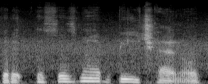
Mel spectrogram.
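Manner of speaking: normal talking voice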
